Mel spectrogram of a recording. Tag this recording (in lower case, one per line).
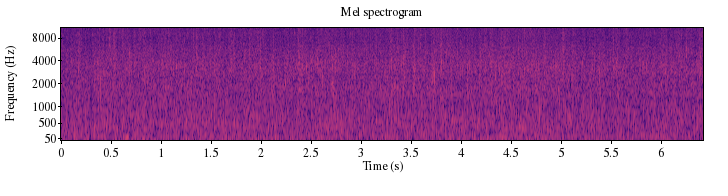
water
rain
